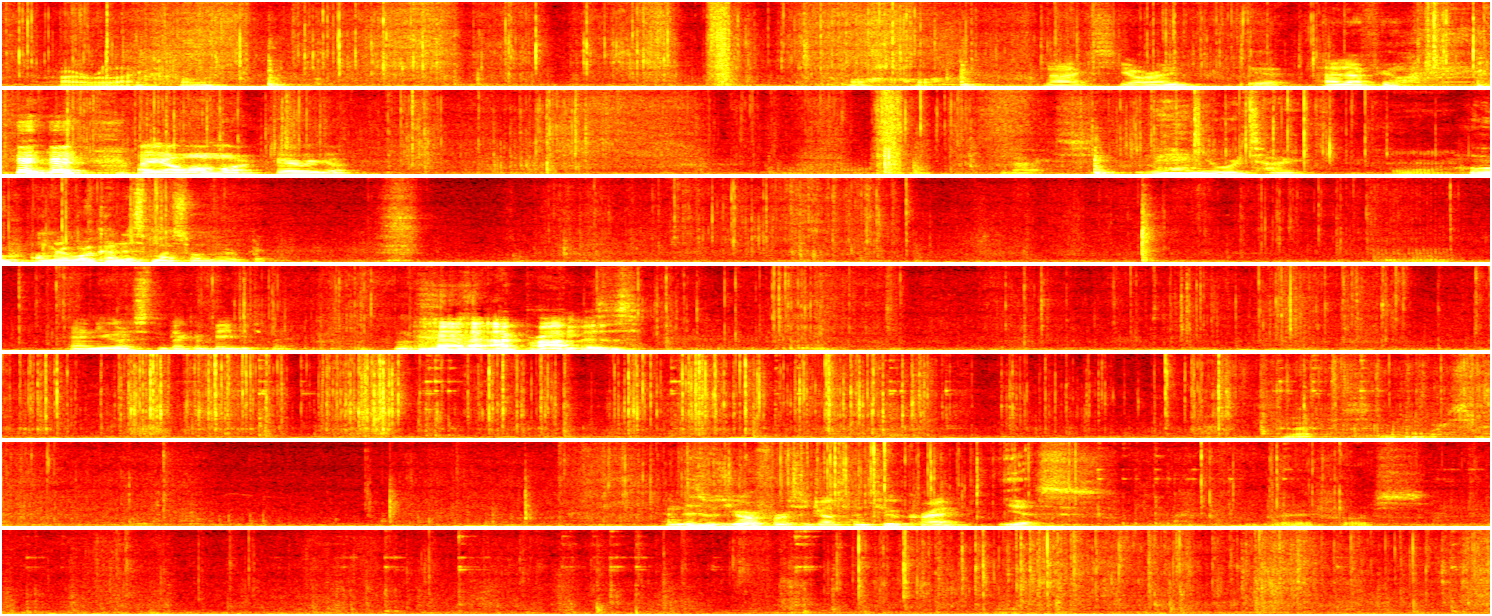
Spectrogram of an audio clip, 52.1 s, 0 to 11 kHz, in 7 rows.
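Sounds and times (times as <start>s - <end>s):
table cover crinkling: 0.0s - 15.9s, 17.5s - 52.0s
clothing rustling: 0.0s - 16.2s, 17.3s - 52.0s
low steady room hum: 0.0s - 52.0s.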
